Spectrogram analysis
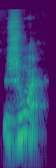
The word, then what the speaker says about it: juin: We are pronouncing the J, so the J is always pronounced the same. J, J. And then the U-I-N here is going to be pronounced W-I-N, W-I-N for me. Juin, juin, juin. So the I-N is exactly like printemps, printemps, the I-N, same thing. But the U is turning into a W, juin.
